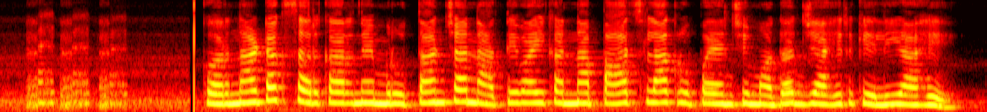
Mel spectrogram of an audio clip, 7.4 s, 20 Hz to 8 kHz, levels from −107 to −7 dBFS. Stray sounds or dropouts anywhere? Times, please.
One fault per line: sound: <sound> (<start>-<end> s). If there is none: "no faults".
sound: laugh (0.2-1.0 s)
